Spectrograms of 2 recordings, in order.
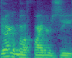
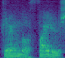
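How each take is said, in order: First: The last word is said as 'Fighter Z'. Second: The last word is said as 'Fighters'. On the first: The speaker calls it right. "sounds way better than Dragon Ball Fighters" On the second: The speaker calls it wrong. "sounds like ass to me"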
